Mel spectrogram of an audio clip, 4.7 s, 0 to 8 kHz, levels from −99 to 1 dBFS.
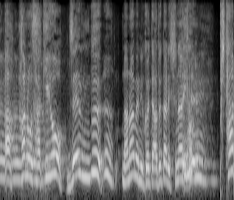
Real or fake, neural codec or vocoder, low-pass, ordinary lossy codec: fake; codec, 16 kHz, 4 kbps, X-Codec, WavLM features, trained on Multilingual LibriSpeech; none; none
